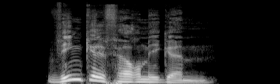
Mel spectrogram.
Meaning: strong dative masculine/neuter singular of winkelförmig
- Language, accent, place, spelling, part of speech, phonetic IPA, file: German, Germany, Berlin, winkelförmigem, adjective, [ˈvɪŋkl̩ˌfœʁmɪɡəm], De-winkelförmigem.ogg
